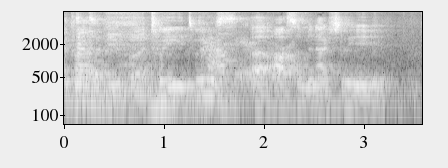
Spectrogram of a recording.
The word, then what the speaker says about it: Thuy: I was curious, I'm sorry I can't pronounce her name, but the original Yellow Ranger? Is it Thuy or? Thuy.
